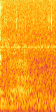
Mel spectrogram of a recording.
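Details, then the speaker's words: Older female dog with a sensitive stomach and a stomach bug, in pain and lying resting in her bed: low, steady, loud gurgling stomach rumbling (borborygmi). "And you can tell because you can hear her stomach rumbling very loud."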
